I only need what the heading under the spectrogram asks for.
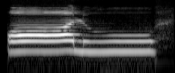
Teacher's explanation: قاف حروف جو یہ موٹے حروف میں سے ہے، ٹھیک ہے، اور اس کو ہم نے لمبا پڑھا الف مدہ کی وجہ سے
